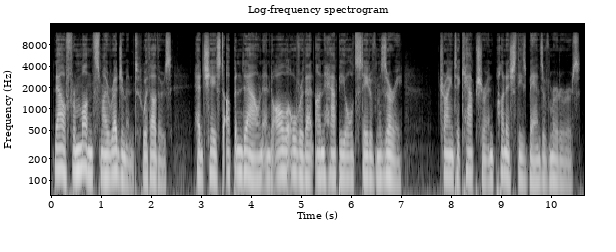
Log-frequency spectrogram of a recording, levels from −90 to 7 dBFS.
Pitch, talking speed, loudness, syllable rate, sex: 110 Hz, 170 wpm, -17 LUFS, 5.0 syllables/s, male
